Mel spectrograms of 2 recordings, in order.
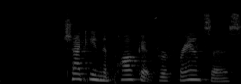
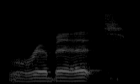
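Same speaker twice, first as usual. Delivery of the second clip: low nervous ribbit; nervous frog croak; 4 semitones lower than usual. A narrator's reading. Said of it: "a low, nervous-sounding croak".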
